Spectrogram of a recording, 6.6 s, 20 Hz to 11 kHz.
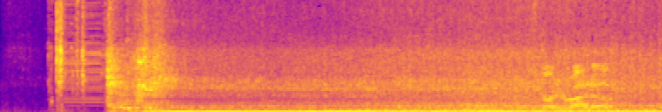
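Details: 1978 Pontiac Trans Am 400 V8 (X7 block, 6X heads), after setting timing to 18 degrees at 700 rpm, air cleaner and distributor vacuum reconnected: cranks briefly, catches at once, settles to steady even low rumble; normal start and idle.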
